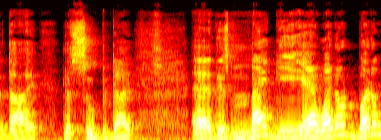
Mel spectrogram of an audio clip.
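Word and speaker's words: Maggy: magic the the dye the soup die this Maggie yeah why don't why don't we pronounce it Maggie from now on for reasons that will become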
